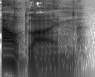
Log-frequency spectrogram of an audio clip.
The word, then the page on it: outline: British English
